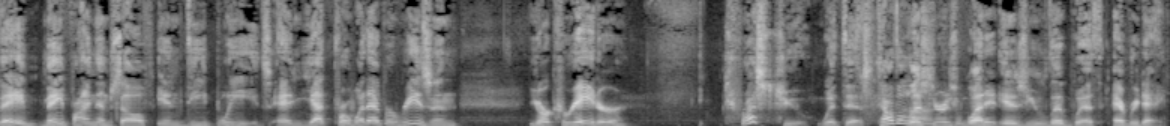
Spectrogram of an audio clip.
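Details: Adult speaker; typical speech.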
